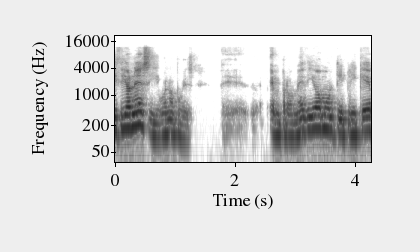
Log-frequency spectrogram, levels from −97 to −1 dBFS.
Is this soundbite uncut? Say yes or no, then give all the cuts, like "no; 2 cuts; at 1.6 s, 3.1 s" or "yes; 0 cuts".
yes; 0 cuts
